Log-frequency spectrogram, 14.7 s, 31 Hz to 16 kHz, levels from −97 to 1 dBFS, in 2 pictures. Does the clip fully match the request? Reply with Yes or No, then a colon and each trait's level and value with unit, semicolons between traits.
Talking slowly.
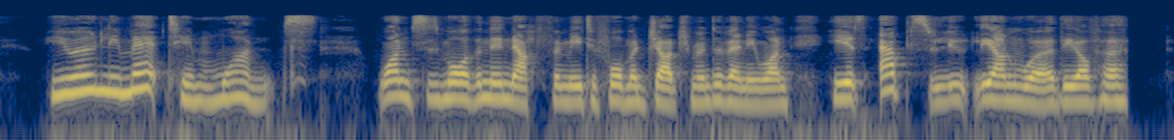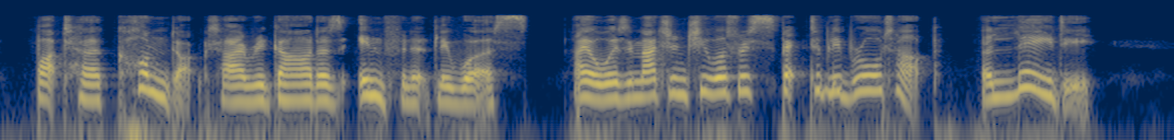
No: average, 170 wpm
